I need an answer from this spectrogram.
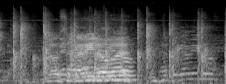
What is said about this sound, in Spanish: Un aplauso a Camilo.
